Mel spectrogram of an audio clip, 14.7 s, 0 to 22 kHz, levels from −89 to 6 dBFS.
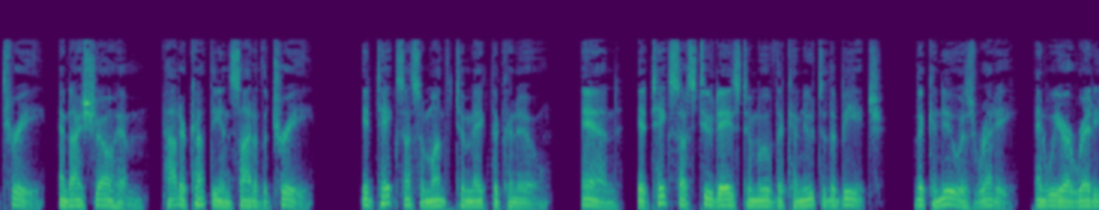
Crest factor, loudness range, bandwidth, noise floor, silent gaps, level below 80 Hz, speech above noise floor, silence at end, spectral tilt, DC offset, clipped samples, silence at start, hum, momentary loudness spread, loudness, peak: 16 dB; 3 LU; 10.5 kHz; under -90 dBFS; none; -42 dBFS; over 67 dB; 0 s; -5.5 dB/octave; under 0.1%; under 0.1%; 0.05 s; none; 10 LU; -24 LUFS; -6 dBFS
